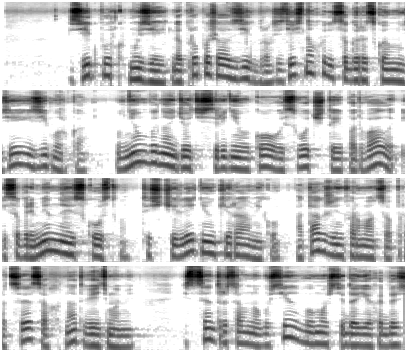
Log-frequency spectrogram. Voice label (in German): Russisch; Siegburg Museum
